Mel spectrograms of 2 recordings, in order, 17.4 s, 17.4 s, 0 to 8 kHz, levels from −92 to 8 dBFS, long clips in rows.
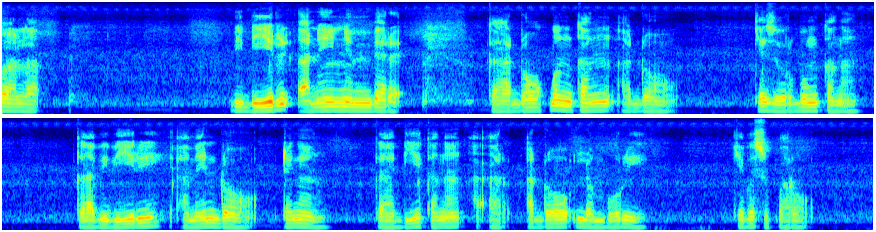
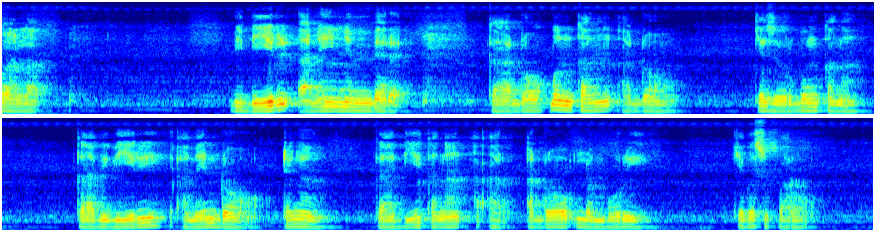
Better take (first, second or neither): first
